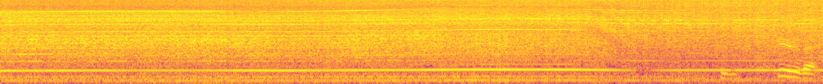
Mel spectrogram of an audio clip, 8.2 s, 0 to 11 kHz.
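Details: Trex 450 RC helicopter after crash rebuild with metal head, tail mod and gyro raised from 83 to 87, on a fresh battery: strong, steady high hum with a clean even tone, no wavering or rattles. Normal rotor spool-up.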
